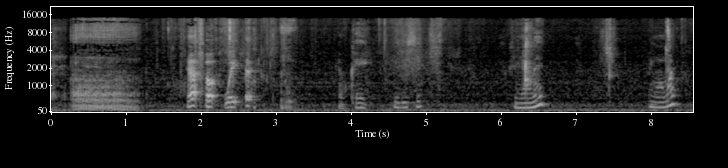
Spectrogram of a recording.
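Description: A Maltese dog gives short, high yappy barks and rising whines, with a person talking nearby.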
